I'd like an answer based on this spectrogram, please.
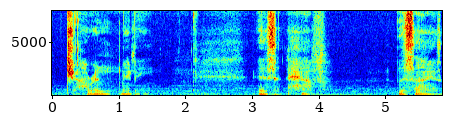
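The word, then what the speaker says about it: Charon: Sun Pluto's largest moon Karen or chaon depending on your pronunciation charin maybe is half the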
